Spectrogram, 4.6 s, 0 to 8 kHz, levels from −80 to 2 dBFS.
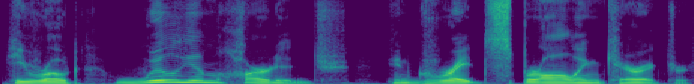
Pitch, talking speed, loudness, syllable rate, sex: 115 Hz, 105 wpm, -18 LUFS, 3.9 syllables/s, male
